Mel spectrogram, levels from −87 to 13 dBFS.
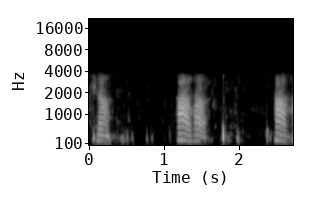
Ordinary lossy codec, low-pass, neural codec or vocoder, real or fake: none; 3.6 kHz; codec, 44.1 kHz, 7.8 kbps, DAC; fake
